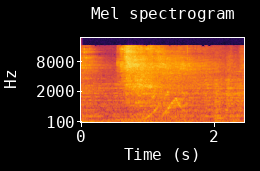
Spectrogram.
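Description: Sci-fi dark-ride sound effects: a loud whoosh starting about half a second in, with a couple of short rising tones, over a dramatic orchestral score.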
